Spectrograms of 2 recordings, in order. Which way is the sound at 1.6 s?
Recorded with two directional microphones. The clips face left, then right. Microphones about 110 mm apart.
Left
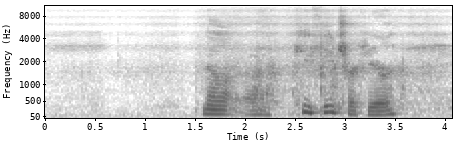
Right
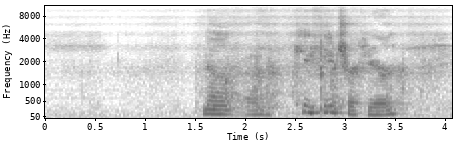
30° left (ahead or behind).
